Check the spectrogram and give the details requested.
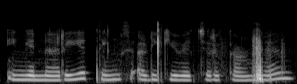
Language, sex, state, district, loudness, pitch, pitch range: Tamil, female, Tamil Nadu, Nilgiris, -24 LUFS, 215 Hz, 205-230 Hz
